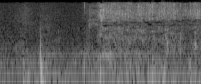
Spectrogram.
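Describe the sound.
Water pours from a pitcher into a gallon jar, a faint, steady gush that swells partway through after a single soft knock and keeps running to the end.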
